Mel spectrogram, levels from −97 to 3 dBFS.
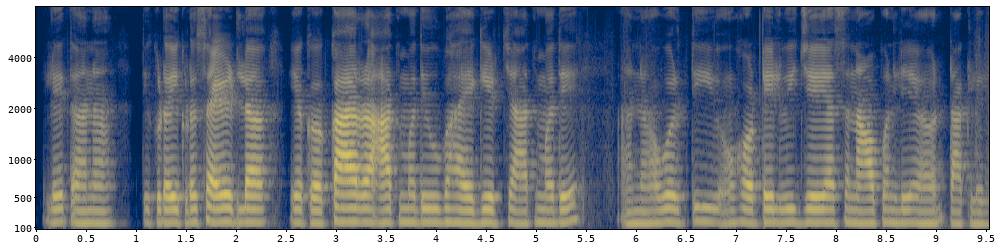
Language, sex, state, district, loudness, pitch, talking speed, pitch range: Marathi, female, Maharashtra, Aurangabad, -21 LUFS, 170 Hz, 155 wpm, 165-175 Hz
